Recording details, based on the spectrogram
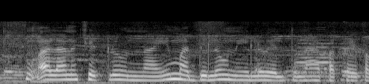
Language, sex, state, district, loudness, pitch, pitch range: Telugu, female, Andhra Pradesh, Sri Satya Sai, -16 LUFS, 195 Hz, 185-220 Hz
